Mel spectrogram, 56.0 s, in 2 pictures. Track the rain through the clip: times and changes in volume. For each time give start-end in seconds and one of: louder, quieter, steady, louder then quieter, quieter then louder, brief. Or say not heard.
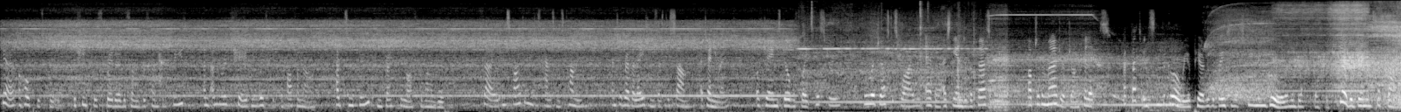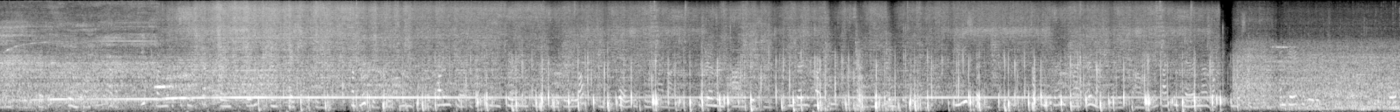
27.6-55.9 louder.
